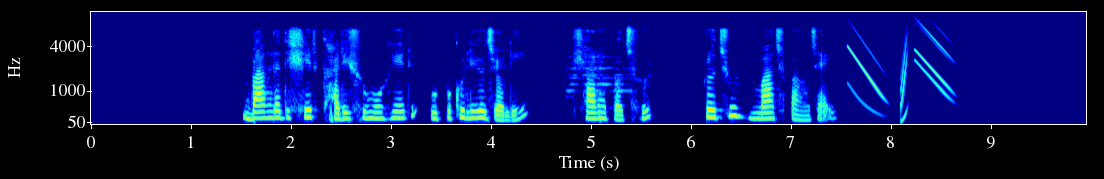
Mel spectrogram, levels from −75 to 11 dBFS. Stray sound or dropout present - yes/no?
yes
